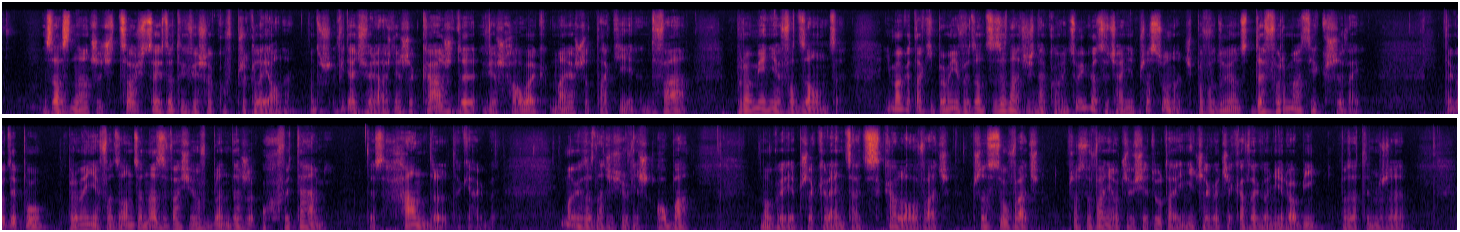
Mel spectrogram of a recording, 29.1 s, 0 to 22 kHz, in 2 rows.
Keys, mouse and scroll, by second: 1.2 n, 3.7-5.7 middle drag, 9.1-11.1 right drag, 11.0 g, 20.7-22.6 right drag, 22.0 r, 25.2 g.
